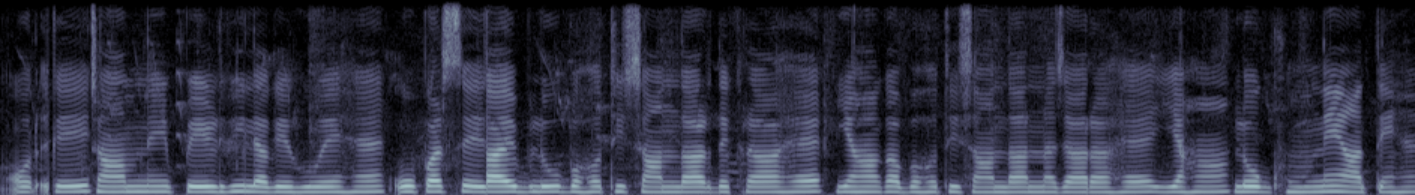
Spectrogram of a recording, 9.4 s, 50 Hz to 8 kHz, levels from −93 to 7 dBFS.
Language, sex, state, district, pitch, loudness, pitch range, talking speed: Hindi, female, Bihar, Begusarai, 210 Hz, -29 LUFS, 205-215 Hz, 190 wpm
